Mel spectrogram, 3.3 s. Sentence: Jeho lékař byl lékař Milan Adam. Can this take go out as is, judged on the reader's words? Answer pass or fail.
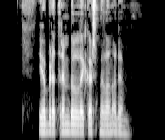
fail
